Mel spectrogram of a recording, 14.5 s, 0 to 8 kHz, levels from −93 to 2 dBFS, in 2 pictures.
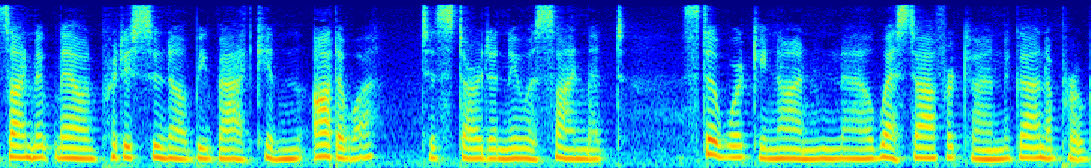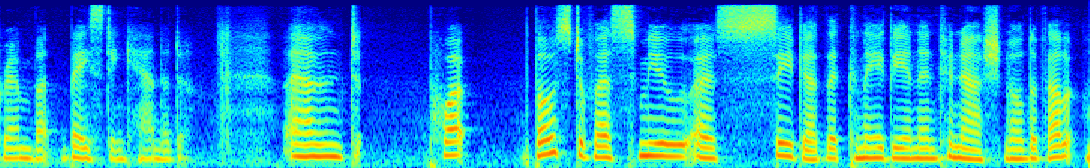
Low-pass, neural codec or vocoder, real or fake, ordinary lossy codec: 7.2 kHz; codec, 16 kHz, 0.5 kbps, FunCodec, trained on LibriTTS, 25 frames a second; fake; MP3, 64 kbps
